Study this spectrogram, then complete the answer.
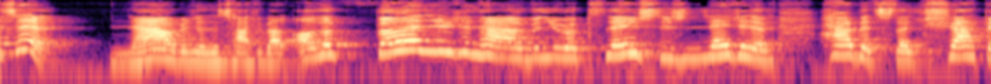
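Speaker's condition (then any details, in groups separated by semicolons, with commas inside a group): Hemi-glossectomy for oral cancer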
